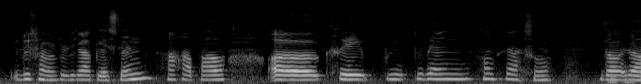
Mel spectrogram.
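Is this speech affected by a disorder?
Yes: cerebral palsy.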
